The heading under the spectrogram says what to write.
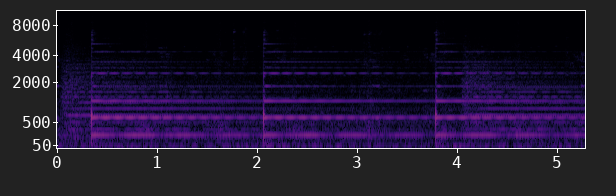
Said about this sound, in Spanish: Me pareció oír que un reloj distante daba las ocho. Escuché con atención y desconfianza. Pronto otro reloj comenzó a emitir unas notas altas y perentorias. Con gran tranquilidad dio ocho indiscutibles campanadas.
